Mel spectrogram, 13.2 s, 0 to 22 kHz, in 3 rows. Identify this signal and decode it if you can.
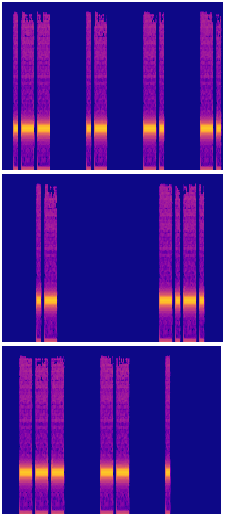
Morse code, heard as a keyed tone, about 15 wpm, spaced as for 8 wpm, 1000 Hz. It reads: WANNA COME
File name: qotdfiles / 8wpm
